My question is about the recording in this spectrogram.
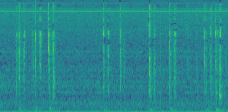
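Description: Computer keyboard being typed on: a dozen or so separate, unhurried keystrokes at an irregular pace as a word is entered letter by letter.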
